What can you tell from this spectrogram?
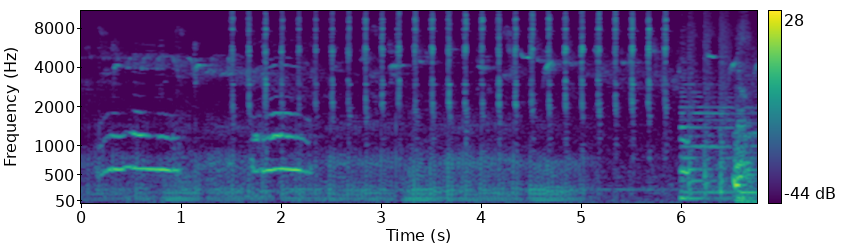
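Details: Cat meowing in a farm-animal sound quiz: two clear, drawn-out meows of even pitch in the first two seconds, followed by a steady ticking clock.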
